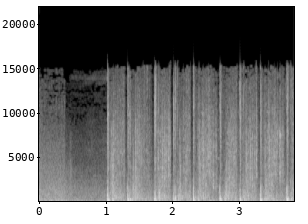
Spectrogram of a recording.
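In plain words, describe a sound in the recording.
A rifle fires a quick series of loud shots.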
